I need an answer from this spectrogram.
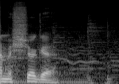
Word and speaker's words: Meshuggah: some other examples of this are bleed by meshuggah the sugar okay google how do you pronounce me sugar that's pronounced meshuggah animals by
